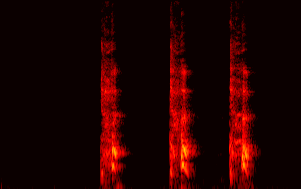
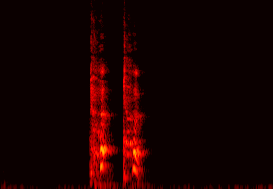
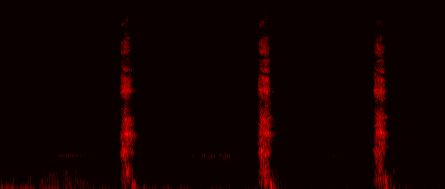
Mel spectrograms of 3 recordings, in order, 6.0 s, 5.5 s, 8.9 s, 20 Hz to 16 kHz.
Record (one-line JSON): {"three_cough_length": "6.0 s", "three_cough_amplitude": 7859, "three_cough_signal_mean_std_ratio": 0.29, "cough_length": "5.5 s", "cough_amplitude": 6319, "cough_signal_mean_std_ratio": 0.24, "exhalation_length": "8.9 s", "exhalation_amplitude": 854, "exhalation_signal_mean_std_ratio": 0.31, "survey_phase": "beta (2021-08-13 to 2022-03-07)", "age": "65+", "gender": "Female", "wearing_mask": "No", "symptom_none": true, "smoker_status": "Never smoked", "respiratory_condition_asthma": false, "respiratory_condition_other": false, "recruitment_source": "REACT", "submission_delay": "1 day", "covid_test_result": "Negative", "covid_test_method": "RT-qPCR"}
